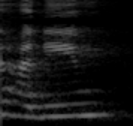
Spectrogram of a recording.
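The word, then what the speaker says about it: ह्लीं: हलीम बोलते हैं लेकिन हलीम होता है करेक्ट प्रोनाउंसिएशन।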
